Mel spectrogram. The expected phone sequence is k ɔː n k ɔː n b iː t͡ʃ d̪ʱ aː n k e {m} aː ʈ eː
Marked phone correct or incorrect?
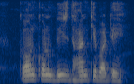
incorrect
